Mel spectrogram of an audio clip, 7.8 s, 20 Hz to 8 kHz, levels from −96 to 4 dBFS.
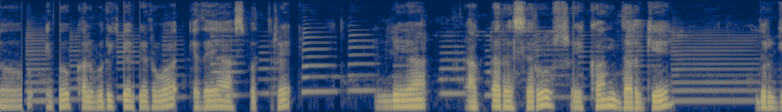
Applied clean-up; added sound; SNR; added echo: neural mask model RNNoise.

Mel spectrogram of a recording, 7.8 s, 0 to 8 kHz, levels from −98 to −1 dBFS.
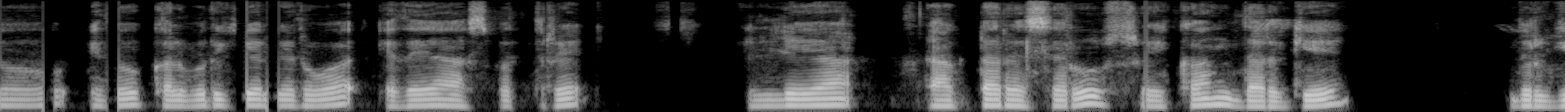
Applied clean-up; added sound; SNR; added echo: neural mask model Resemble Enhance denoiser.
